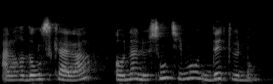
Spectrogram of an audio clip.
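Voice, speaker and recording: A woman teacher explaining French grammar in a slow, careful way, giving examples as she goes. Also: fairly high pitch. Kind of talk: grammar lesson.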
